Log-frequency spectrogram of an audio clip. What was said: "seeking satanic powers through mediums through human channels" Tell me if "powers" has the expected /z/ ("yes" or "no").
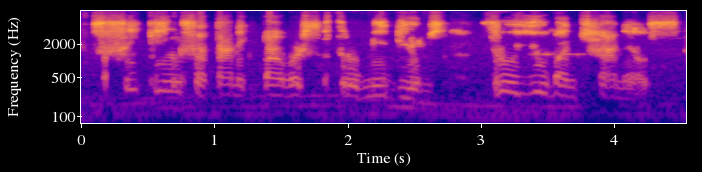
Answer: no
